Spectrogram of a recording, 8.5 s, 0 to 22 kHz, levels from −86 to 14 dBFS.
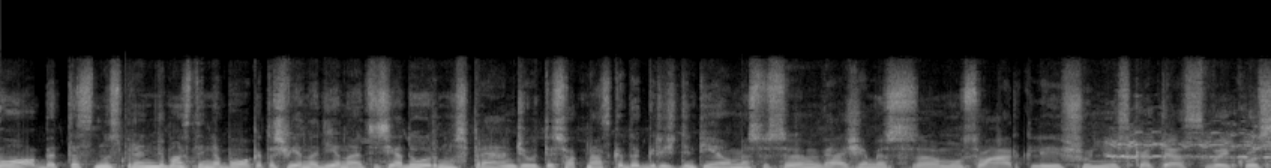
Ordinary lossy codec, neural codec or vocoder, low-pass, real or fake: AAC, 64 kbps; none; 14.4 kHz; real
